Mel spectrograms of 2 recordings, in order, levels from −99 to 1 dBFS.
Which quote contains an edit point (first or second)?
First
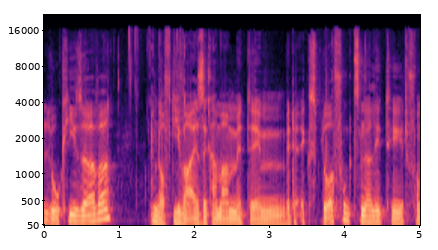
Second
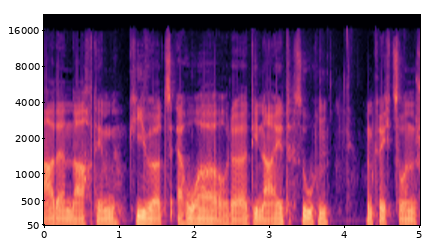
first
